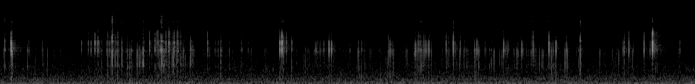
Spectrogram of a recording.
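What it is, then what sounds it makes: Glass jar of bronzing pearls. A makeup brush is swirled and stirred through small bronze makeup pearl beads in a small, open-topped clear glass cup held in one hand. The pearls rattle against each other and the glass in quiet, bright, clicky bursts that stop almost instantly, with a few sharper taps standing out.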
